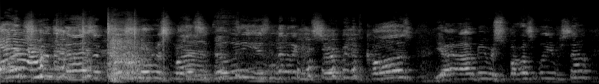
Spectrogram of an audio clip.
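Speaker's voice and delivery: high, loud, mocking challenge; sarcastic jab. Teasing the crew about personal responsibility, loud sarcastic jab. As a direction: needle them with sarcasm.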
